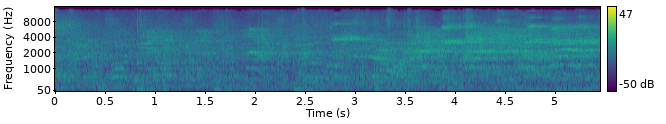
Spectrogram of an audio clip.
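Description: Basketball shoes squeak sharply on the court.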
